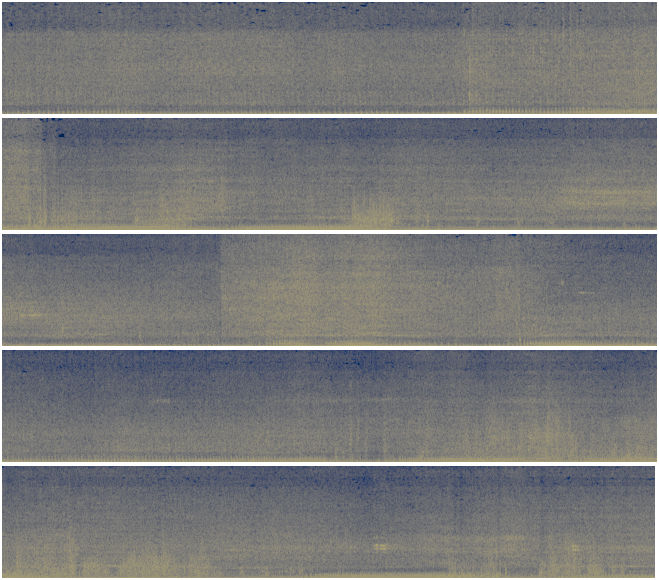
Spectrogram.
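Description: BMW motorcycle's boxer-twin engine heard from the rider's seat, pulling away and running through the gears: its pitch rises and drops several times as it accelerates and shifts, over a steady rush of wind and road noise.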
